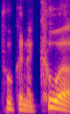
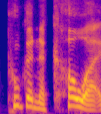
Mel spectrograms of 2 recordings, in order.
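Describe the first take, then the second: First: The surname's second syllable sounds like 'kua'. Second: The surname's second syllable sounds like 'koa'. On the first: The speaker calls it right. "instead of" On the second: The speaker calls it wrong.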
